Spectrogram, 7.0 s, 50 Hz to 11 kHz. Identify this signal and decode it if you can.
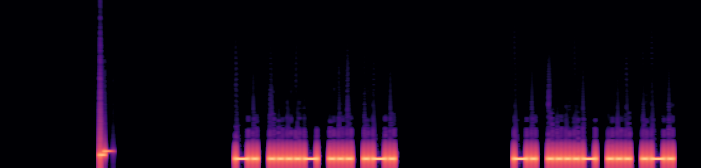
Morse code, heard as a keyed tone, about 28 wpm, 700 Hz. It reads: N4SR N4SR
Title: Easy Call Signs Repeated 2x - 28wpm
